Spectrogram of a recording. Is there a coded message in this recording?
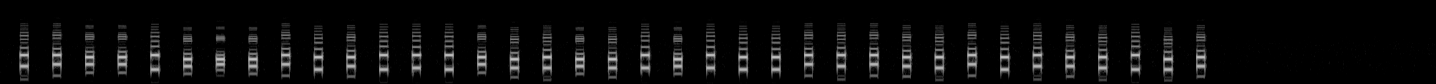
Yes: DTMF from 0.2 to 12.0 s, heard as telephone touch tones, dialled by machine, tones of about 80 ms. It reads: 9#0037*7#283630457467622#9#85#2985318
